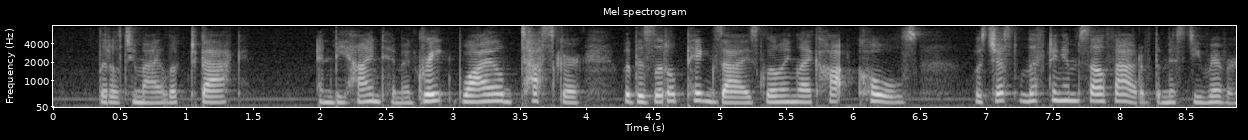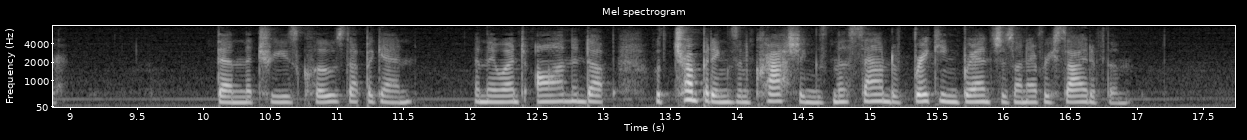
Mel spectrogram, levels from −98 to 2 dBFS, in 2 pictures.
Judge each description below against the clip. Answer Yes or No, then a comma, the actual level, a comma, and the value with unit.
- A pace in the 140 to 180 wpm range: No, average, 190 wpm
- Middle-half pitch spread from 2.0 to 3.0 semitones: Yes, average, 2.7 semitones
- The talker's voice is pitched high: Yes, high, 225 Hz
